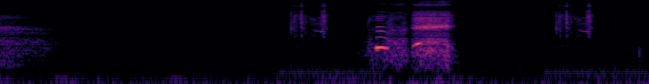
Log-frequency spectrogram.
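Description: Camera shutter clicks as photos are taken of a person, a few short crisp bursts spread over about two seconds, fairly faint and with no talk.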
